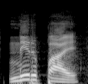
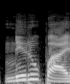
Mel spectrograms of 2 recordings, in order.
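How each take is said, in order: First: निरुपाय squeezed to "nir-paay", losing the u; wrong pronunciation. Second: निरुपाय as "ni-ru-paay", with a clear u; correct pronunciation. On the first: Teacher reading the faulty निरुपाय, mispronounced as nir-paay. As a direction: say निरुपाय without its middle vowel. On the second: Teacher giving students the right निरुपाय, correctly pronounced. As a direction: sound the "ru" in निरुपाय. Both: Shown as a demonstration. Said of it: "निरुपाय होता है".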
